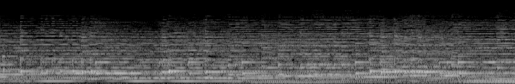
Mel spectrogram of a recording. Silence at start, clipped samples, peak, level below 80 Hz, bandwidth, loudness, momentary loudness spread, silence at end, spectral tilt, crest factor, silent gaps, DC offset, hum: 0 s; under 0.1%; -10 dBFS; -54 dBFS; 14.5 kHz; -24 LUFS; 3 LU; 0 s; -5 dB/octave; 14 dB; none; under 0.1%; none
